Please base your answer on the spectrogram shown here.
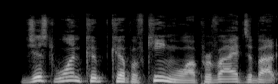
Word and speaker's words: quinoa: Pronounced quinoa, this small but mighty seed is a nutritional powerhouse that can play a big role in stabilizing blood sugar.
